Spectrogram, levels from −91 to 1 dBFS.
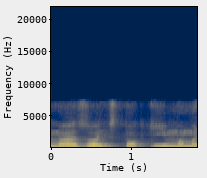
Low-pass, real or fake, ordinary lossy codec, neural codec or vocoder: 7.2 kHz; fake; MP3, 48 kbps; codec, 24 kHz, 0.5 kbps, DualCodec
